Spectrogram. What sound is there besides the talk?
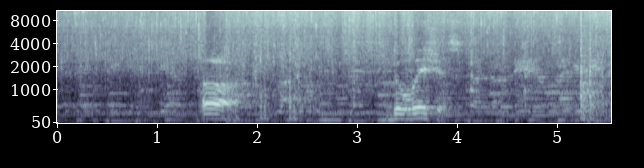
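food being tossed and cooked in a pan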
